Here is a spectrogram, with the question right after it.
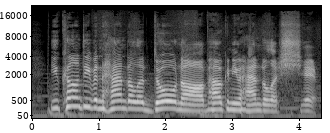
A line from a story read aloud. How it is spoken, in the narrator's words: I'm going to shout out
